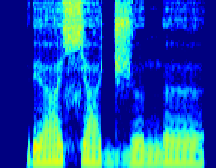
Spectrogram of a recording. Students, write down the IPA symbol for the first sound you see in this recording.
ɾʲ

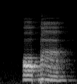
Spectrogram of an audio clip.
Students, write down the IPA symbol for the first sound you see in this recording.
o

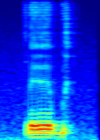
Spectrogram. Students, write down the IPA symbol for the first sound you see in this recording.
ɾ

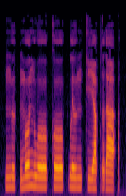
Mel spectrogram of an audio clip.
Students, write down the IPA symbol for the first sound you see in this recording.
ŋ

